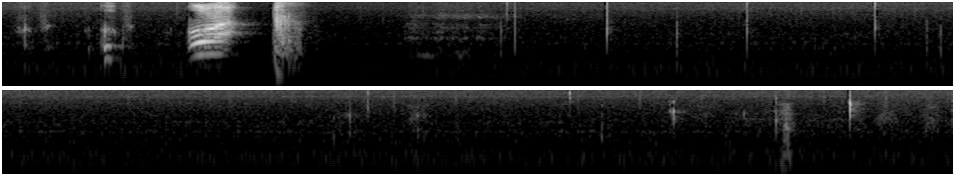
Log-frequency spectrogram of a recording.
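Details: Sneezing by a little one: a few quick, sharp sneeze bursts near the start, then a quiet room with faint clicks and rustles.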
